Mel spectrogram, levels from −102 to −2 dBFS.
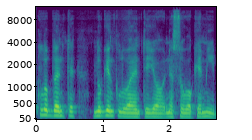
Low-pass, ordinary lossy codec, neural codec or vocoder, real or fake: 10.8 kHz; Opus, 32 kbps; vocoder, 48 kHz, 128 mel bands, Vocos; fake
